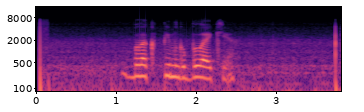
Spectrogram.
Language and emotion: Russian, neutral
